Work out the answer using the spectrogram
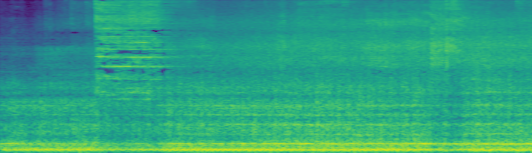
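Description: Mid-train Union Pacific diesel locomotives passing close by in a double-stack container train: heavy engine drone and rumble that grows louder about two seconds in as the units come alongside. A brief high-pitched squeal comes about a second in.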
